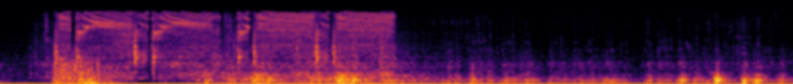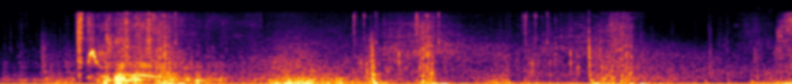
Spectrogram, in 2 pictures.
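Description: Wind rushes past as a figure glides down through the air.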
